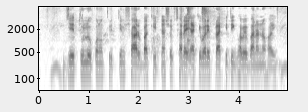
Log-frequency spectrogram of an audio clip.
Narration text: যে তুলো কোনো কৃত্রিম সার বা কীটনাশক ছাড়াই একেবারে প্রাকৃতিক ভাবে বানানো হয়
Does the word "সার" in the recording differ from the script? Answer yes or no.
no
